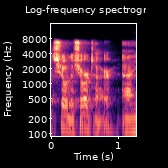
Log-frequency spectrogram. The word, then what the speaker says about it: Shola Shoretire: I'm told it's pronounced Shola Shoretire, which is spelled Shola Shoretire.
